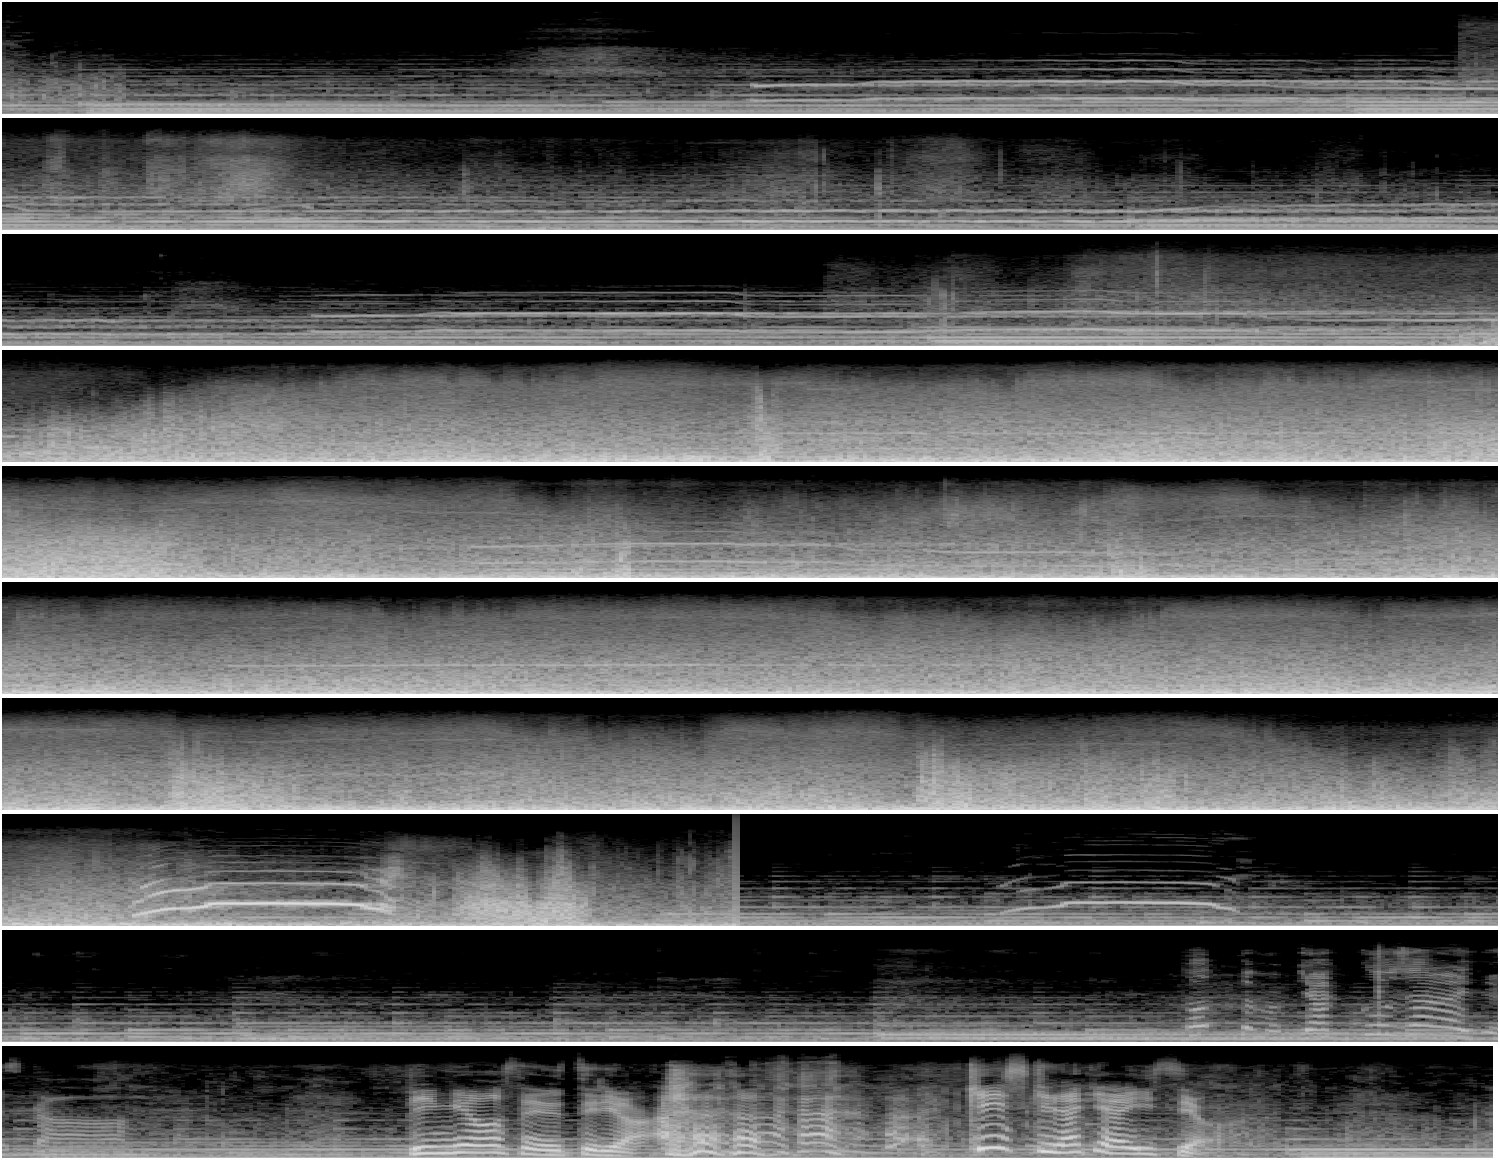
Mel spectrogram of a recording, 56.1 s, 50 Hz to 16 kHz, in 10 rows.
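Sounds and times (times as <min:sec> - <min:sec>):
background music: 0:00.0 - 0:56.0
skis hissing through snow: 0:05.5 - 0:09.6
wind rushing over microphone: 0:15.1 - 0:42.1.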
